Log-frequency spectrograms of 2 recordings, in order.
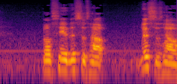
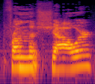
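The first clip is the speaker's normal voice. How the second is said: higher, louder, slow disbelieving question; can't believe she'd ask that; drawn-out indignant rise; incredulous; 9 semitones higher, 8 dB louder, slower than usual. Real, not acted. Bickering about the phone.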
